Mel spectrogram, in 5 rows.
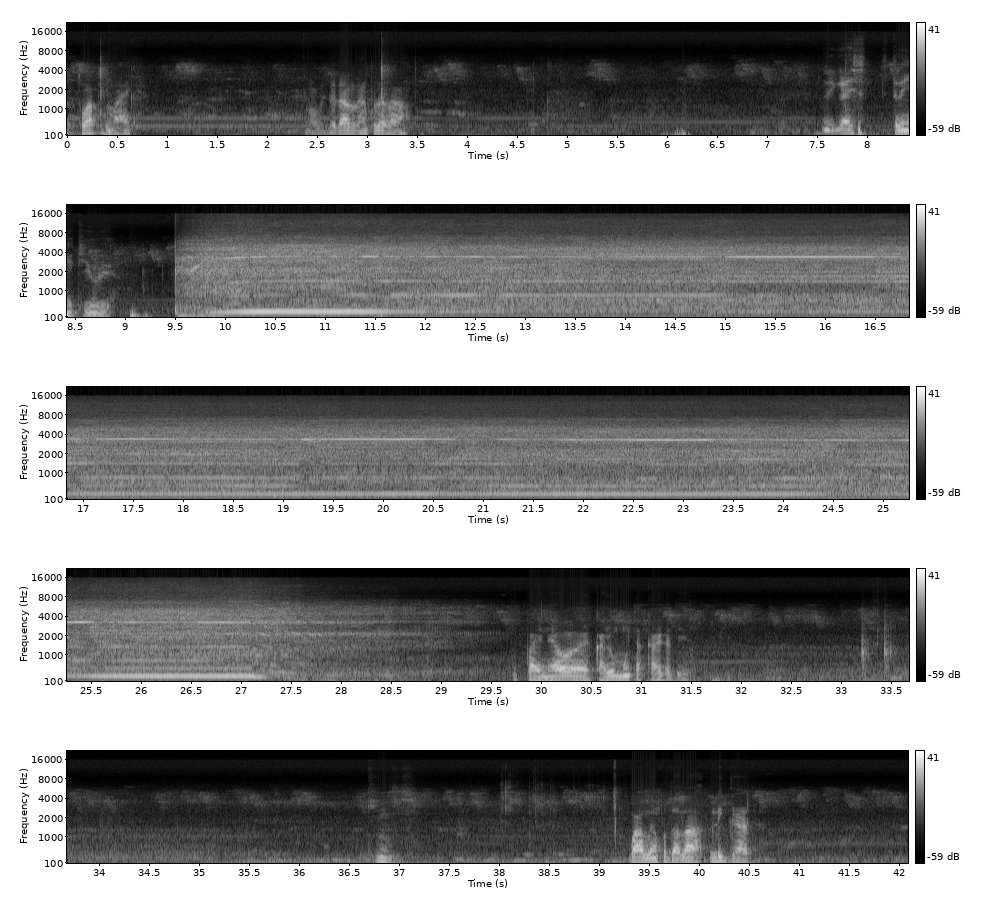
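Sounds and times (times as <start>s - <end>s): blender motor whine: 9.5s - 30.1s.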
